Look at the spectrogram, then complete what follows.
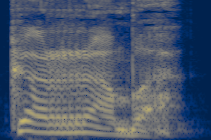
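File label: Russian Speech Quick Commands Caramba; World Of Warships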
